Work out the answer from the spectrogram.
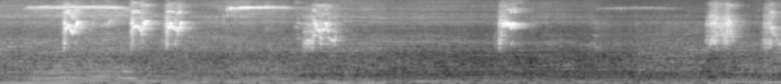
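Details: Baby lovebird trying out its voice; a few scattered scratchy chirps and a thin high whistle, separated by pauses, over a noticeable low rumble.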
